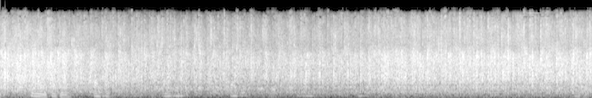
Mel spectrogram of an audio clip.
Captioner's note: applause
